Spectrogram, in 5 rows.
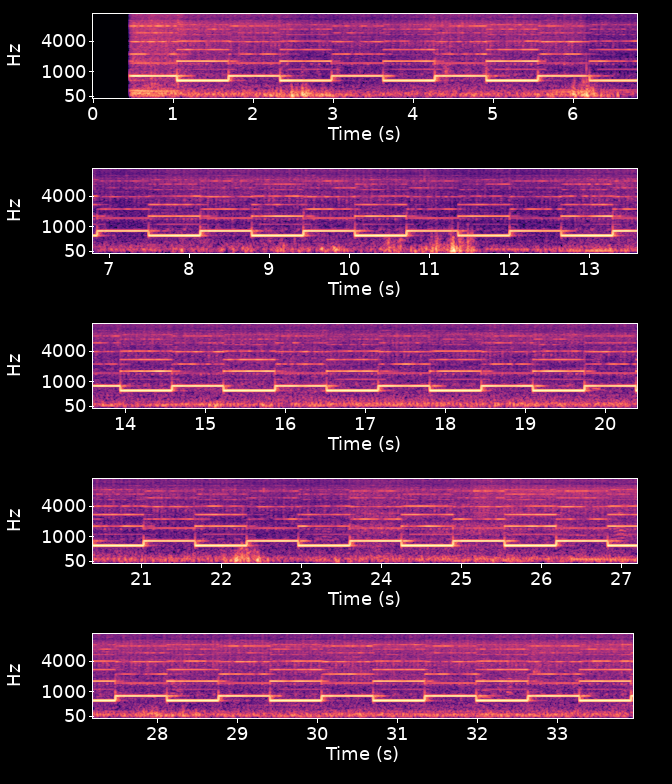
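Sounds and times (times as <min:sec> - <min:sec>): two-tone crossing alarm: 0:00.5 - 0:33.9.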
